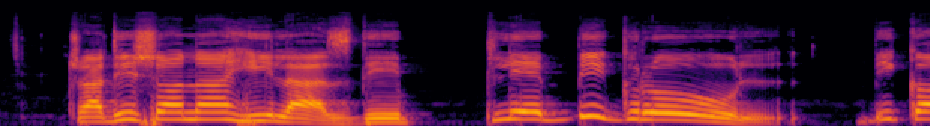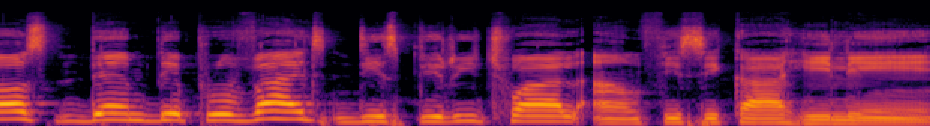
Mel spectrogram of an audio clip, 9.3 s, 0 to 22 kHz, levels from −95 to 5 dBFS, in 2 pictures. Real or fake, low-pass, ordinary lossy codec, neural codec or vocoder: real; 14.4 kHz; none; none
